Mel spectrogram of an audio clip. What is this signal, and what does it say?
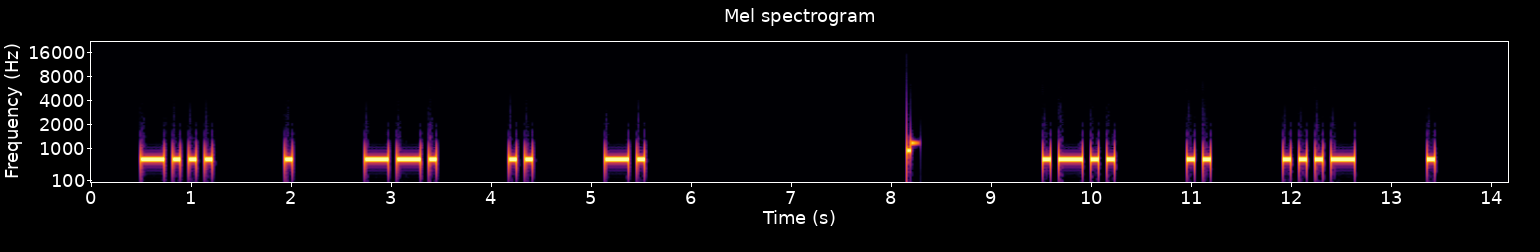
Morse code, heard as a keyed tone, about 15 wpm, spaced as for 9 wpm, 700 Hz. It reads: BEGIN LIVE
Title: 3x Character Spacing - Top 300 Words - 15wpm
